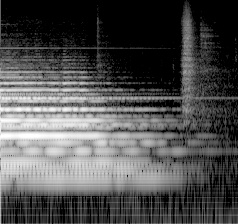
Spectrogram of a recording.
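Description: A brass ensemble holds a final chord that rings out in a large echoing hall.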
